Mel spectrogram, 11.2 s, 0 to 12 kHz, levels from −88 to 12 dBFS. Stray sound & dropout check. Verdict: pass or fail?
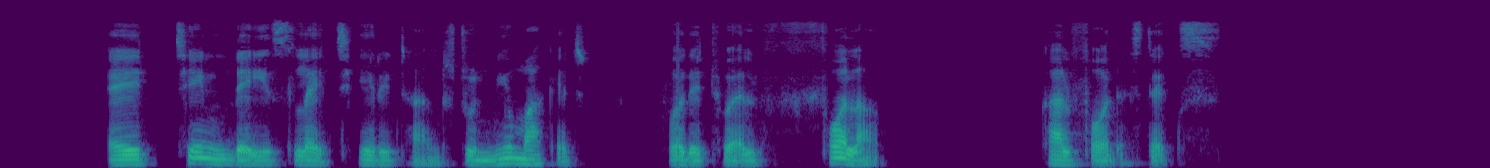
pass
